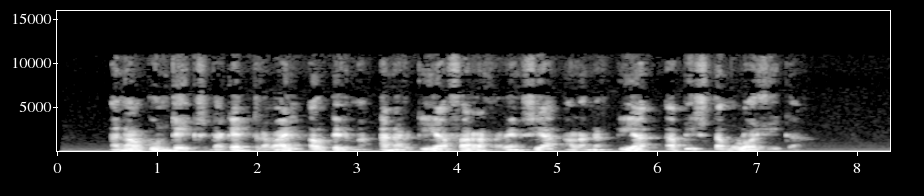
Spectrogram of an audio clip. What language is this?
Catalan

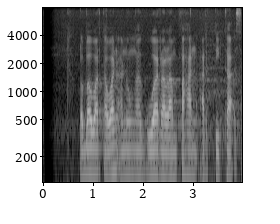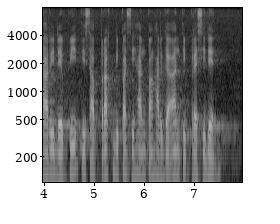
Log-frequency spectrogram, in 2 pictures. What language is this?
Sundanese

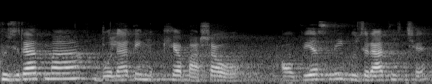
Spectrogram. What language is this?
Gujarati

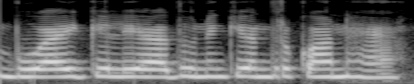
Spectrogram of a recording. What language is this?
Magahi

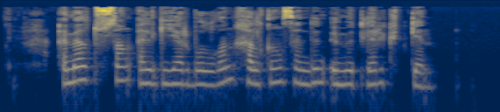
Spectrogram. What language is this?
Uyghur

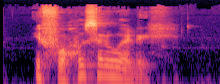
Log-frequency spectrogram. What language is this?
Kabyle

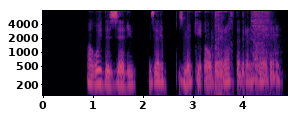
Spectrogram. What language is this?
Pashto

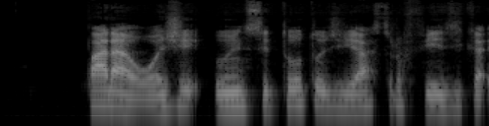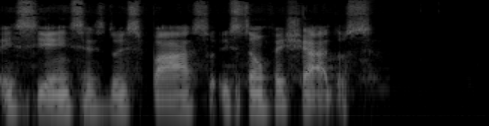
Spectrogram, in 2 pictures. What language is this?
Portuguese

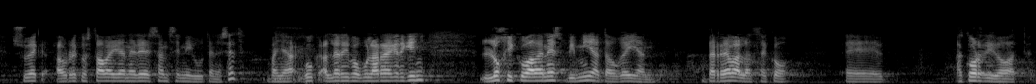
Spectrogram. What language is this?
Basque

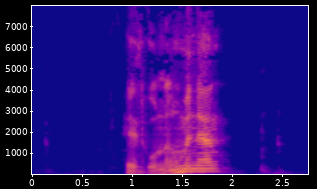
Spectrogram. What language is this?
Bashkir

